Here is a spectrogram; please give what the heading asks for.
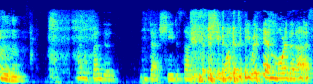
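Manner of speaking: laughing mock offence; mock offended. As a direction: play hurt as a joke to lift the mood. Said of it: "[name] saved it with a funny comment".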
